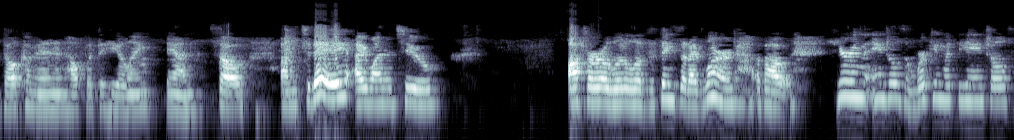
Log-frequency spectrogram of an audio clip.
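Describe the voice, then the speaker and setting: A woman healer and massage therapist speaks in a chatty, halting way, full of fillers and restarts. She sits at a middle pitch, telling stories and guiding a meditation. The sound is dull and lo-fi. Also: fairly even intonation. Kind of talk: casual live-stream storytelling and guided meditation.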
